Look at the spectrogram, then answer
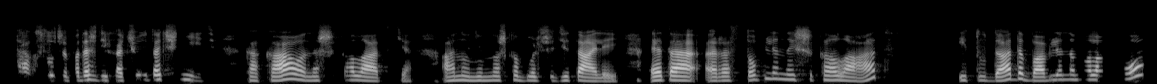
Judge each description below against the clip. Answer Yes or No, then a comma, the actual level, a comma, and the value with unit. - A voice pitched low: No, high, 190 Hz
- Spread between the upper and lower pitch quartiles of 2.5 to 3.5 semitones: Yes, average, 3.2 semitones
